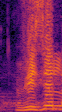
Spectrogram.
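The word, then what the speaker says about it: whistle: विजिल में एच थोड़ी ना पढ़ रहे हैं, देखो विजिल W आ रहा है, और टी भी जा रहा है इसमें, ये साइलेंट है, मूक है, तो क्या होगा? HNT, H और T। तो आपका ऑप्शन बी सही हो जाएगा 37 में।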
